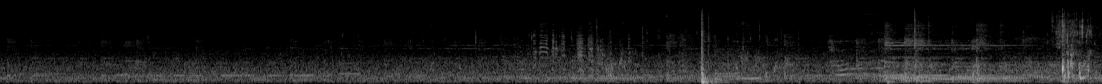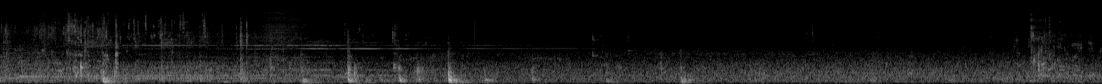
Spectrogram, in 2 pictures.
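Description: Background music with steady held notes, with a series of sharp knocks through the middle as the lid of a boat's live bait tank is lifted and handled.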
